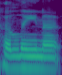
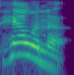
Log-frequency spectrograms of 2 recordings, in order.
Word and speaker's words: Helena: And I I just got to have the calling it Helina cuz I I had been calling it Helina so long until somebody said, "You do know that's not how you pronounce it. It's Helena."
